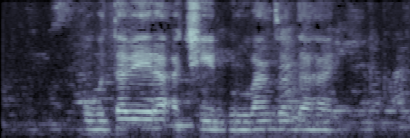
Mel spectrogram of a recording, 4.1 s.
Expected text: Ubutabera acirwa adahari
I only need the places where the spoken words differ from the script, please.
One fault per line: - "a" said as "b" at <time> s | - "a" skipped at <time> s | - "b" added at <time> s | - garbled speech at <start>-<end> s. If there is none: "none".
- "urubanza" added at 2.4 s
